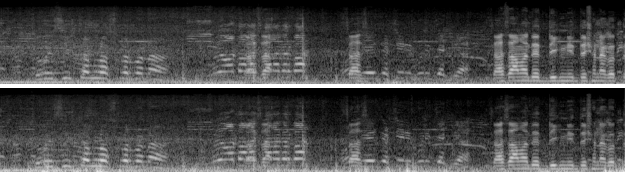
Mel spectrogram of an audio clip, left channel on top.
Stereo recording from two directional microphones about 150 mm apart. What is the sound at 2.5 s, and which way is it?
Speech, 10° right (ahead or behind).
